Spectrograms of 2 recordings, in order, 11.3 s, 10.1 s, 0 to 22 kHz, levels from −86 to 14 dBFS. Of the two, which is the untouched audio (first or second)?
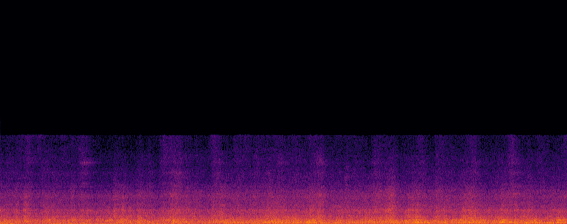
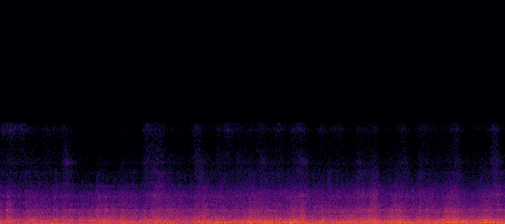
first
